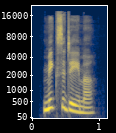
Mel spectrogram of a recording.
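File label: "myxoedema", British English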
